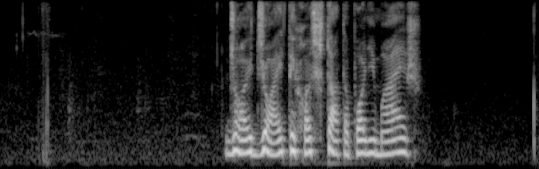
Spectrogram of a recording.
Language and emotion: Russian, angry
